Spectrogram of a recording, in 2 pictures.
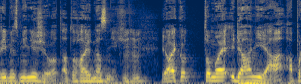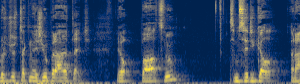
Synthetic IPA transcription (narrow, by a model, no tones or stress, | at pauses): ɛɾiːmɪzmɲɛɲɪlʒɪvot̪at̪oɦlɛjɛjɛdnazɲɪxjojako̞t̪omojɛʔɪdɛaːlɲiːjaːʔapɾot͡ʃuʃt̪aknɛʒɪjupɾaːvjɛt̪ɛcjoplaːt͡snu | sɛmsɪriːkalɾa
